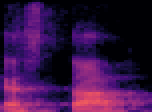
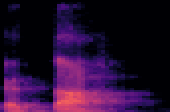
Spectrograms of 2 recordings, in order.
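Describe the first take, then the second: First: The s sound is clearly pronounced. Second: The s sound is left out entirely. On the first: "I don't have to say" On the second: "I can say ... completely cut the s out"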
